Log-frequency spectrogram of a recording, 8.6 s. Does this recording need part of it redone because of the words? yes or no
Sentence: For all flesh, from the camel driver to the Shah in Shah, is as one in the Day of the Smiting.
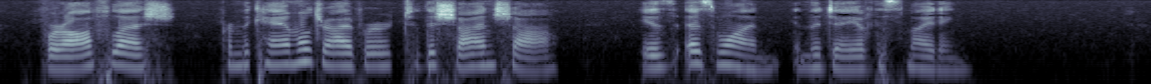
no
